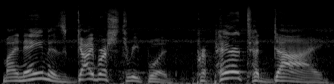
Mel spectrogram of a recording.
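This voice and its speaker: Eager young pirate wannabe, bouncy lively voice, game character. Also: male voice, on the high side, a little slow, noisy background. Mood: taunting. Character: young male wannabe pirate hero, earnest. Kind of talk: video game voice acting.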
